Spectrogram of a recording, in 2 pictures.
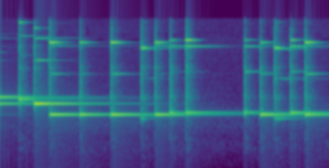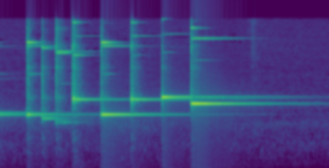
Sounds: playing glockenspiel

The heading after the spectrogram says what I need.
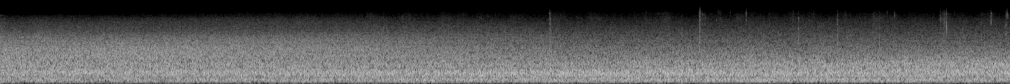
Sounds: Waves

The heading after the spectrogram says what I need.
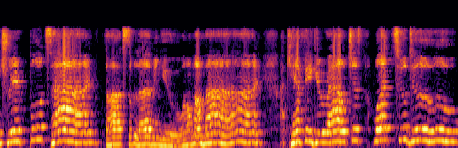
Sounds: Male singing

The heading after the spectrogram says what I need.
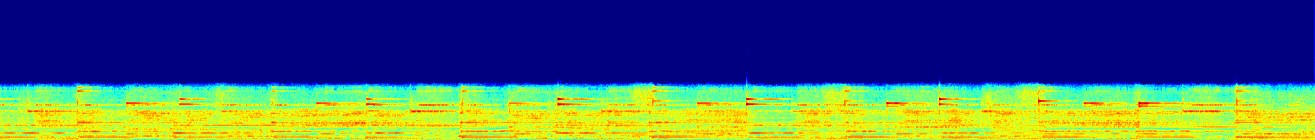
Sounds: Music, Choir

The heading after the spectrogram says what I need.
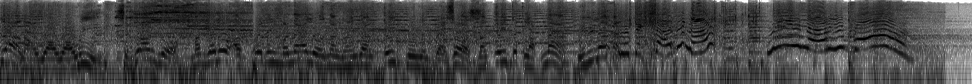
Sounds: Speech, Music

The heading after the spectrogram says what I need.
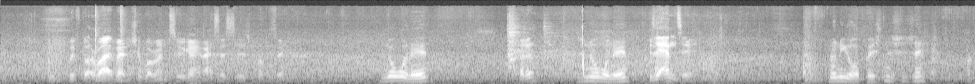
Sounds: Speech

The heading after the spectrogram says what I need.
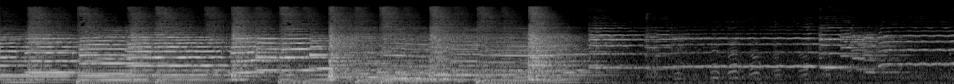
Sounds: Music, Jazz

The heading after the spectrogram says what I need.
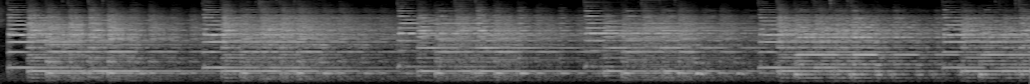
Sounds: Guitar, Music, Musical instrument, Plucked string instrument

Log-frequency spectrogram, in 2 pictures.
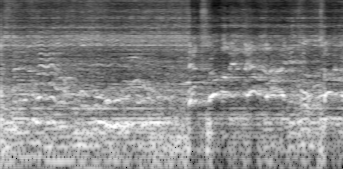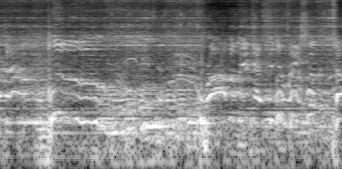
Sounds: Male singing, Music

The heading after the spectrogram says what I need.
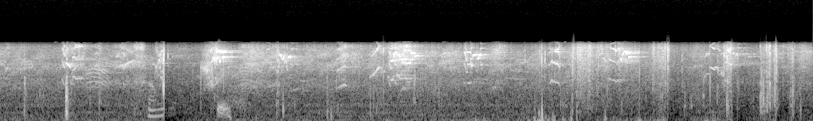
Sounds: Speech

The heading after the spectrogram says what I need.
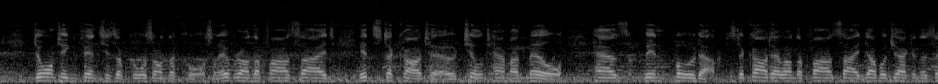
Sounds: Animal, Speech

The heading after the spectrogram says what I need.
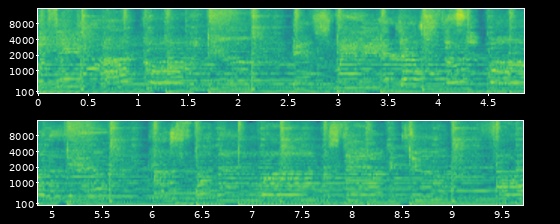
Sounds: inside a small room, Music

